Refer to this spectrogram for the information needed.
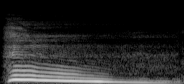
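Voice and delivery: long heavy exasperated sigh; weary sigh. Real, not acted. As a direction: let out a long tired sigh. Exasperated at decade talk.

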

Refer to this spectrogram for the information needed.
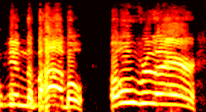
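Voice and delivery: loud, high hammed-up pulpit cry; mock preacher. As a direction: belt it out like a mocked preacher. Mimicking the preacher's clip.

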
